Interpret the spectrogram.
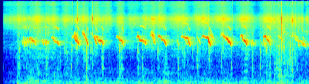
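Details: Colored chickens chirping: rapid, overlapping high peeps, each a short falling or rising note, tumbling out about three per second in uneven bursts over a quiet background.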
